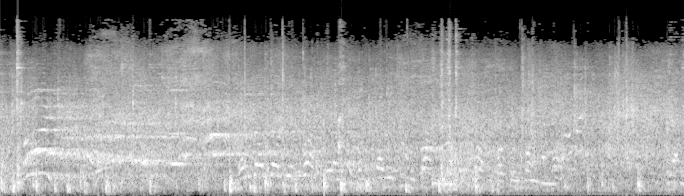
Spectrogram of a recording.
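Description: Several voices shouting over one another in an ice rink, none of them clear words. Sharp clacks and knocks from hockey sticks and the puck, and from hits against the boards, are scattered through it.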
